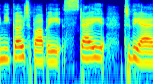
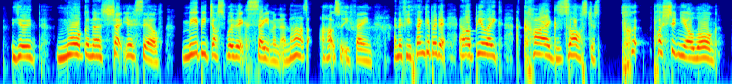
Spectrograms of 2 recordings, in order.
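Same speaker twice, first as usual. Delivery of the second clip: pitched-up, play-acted put-on Scottish brogue; 5 semitones higher than usual. Reading a well-wisher's message to a marathon runner, in a put-on Scottish accent. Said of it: "Should we do it in Scottish?".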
